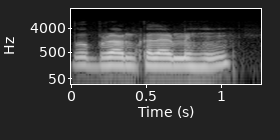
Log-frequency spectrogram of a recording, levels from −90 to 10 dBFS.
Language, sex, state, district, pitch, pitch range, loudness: Hindi, male, Arunachal Pradesh, Longding, 155 Hz, 150-160 Hz, -15 LUFS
